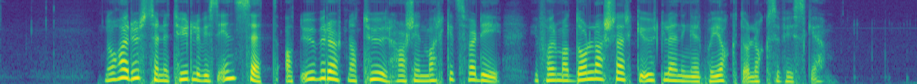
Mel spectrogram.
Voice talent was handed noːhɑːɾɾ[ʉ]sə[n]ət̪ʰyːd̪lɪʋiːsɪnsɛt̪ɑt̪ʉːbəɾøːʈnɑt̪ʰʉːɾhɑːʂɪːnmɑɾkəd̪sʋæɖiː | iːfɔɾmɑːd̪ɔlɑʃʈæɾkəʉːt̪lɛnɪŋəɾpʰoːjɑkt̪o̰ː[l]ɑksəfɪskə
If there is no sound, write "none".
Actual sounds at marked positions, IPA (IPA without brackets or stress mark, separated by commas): ʉ, ɳ, l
